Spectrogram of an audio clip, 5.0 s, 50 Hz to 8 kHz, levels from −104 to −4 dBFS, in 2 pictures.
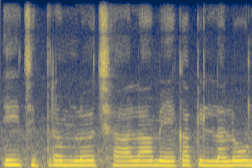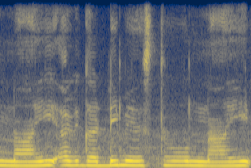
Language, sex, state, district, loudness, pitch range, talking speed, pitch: Telugu, female, Telangana, Hyderabad, -13 LUFS, 200-215 Hz, 105 wpm, 205 Hz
